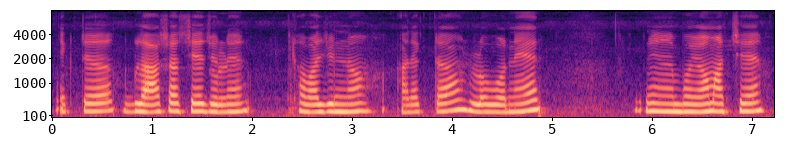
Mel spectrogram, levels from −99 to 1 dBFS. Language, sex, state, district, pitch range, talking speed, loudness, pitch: Bengali, female, Assam, Hailakandi, 210-225 Hz, 100 wpm, -14 LUFS, 220 Hz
